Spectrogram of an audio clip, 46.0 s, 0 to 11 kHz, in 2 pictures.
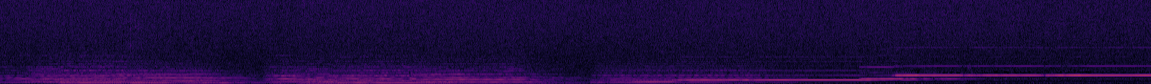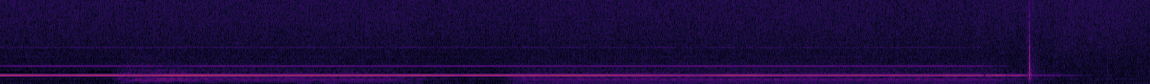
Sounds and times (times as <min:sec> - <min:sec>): Keyboard (musical): 0:00.0 - 0:45.0.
